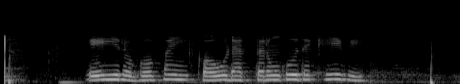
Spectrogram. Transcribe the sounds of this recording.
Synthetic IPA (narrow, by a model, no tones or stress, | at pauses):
eiɾoɡopəɳĩkɔwɖak̚t̪əɾəŋɡuːd̪ekʰeːʋiː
